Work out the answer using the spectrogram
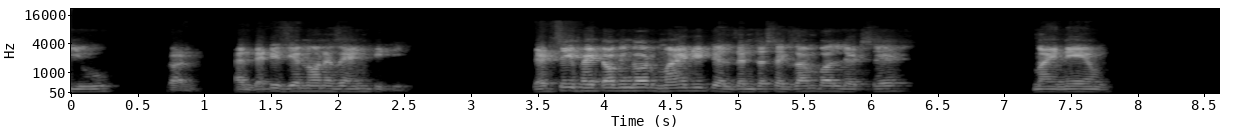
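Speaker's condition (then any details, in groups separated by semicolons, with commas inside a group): No condition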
